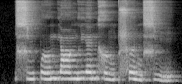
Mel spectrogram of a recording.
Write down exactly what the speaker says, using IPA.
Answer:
ɕ i˨˦ p ɤ˨˦ n̪ j ɑ˦ ŋ l j ɛ˦ n x ɤ˨ ŋ ʈ͡ʂʰ ə˥˨ n ɕ ḭ˨˩

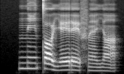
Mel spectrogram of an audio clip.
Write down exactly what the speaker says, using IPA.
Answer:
n ĩ˦ t ɔ˦˨ j e˧ ɾ e˨ f ɛ̃˨ j ã˨

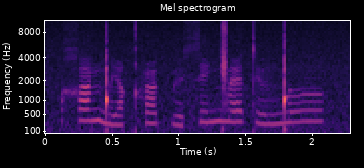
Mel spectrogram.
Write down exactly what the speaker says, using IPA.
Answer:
χ a˦ ŋ͡ǃ e˨˦ qʰ ø˧ k͡p ʏ˨ s e˦ ŋ͡ǁ æ˦ t ø˧ ŋ͡ǃ ɤ˦

